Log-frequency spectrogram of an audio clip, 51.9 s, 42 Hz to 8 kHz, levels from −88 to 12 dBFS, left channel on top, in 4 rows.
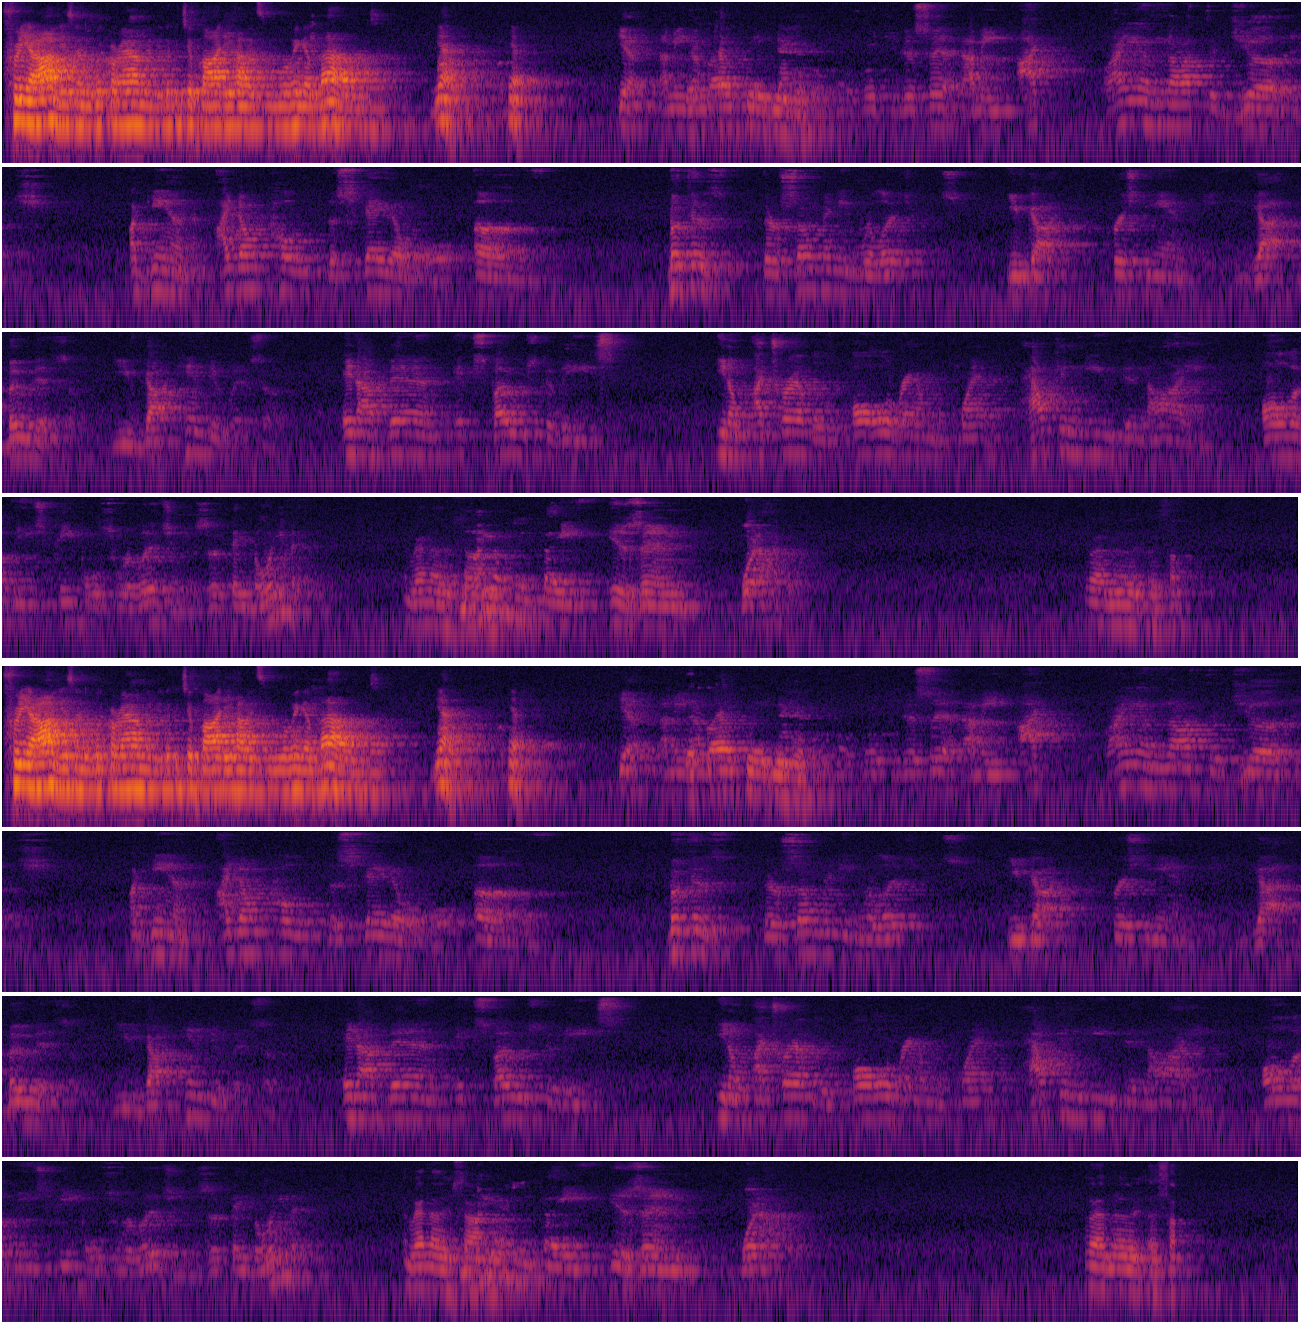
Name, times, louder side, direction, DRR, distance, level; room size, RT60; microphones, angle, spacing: voice 1, 0.0-3.6 4.3-4.5 5.1-5.2, equal, ahead, 0.5 m, -23 dB
voice 2, 0.7-1.6 1.9-3.4 4.3-4.6 4.9-5.2 6.2-10.4 11.0-13.4 14.3-18.4 19.6-20.2 20.6-22.1 22.4-22.6 23.0-23.5 24.1-28.7 29.4-32.1 33.1-38.1 38.6-42.1 43.5-45.9 46.4-47.0, left 2 dB, 80° left, 0.7 m, -43 dB
voice 3, 6.8-8.1 8.4-8.5 43.0-44.0 49.8-50.7, right 4 dB, 55° right, 0.4 m, -38 dB
10.0 x 3.9 x 4.6 m
head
